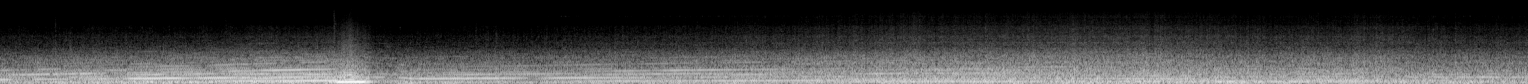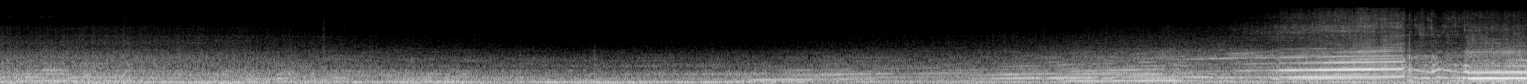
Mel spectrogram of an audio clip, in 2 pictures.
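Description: Porsche GT3's flat-six engine heard onboard at speed, its pitch climbing through each gear and dropping at each upshift. A sudden loud thump comes about three and a half seconds in. The engine eases off and goes quieter past the middle, then pulls hard again near the end with a rush of wind.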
